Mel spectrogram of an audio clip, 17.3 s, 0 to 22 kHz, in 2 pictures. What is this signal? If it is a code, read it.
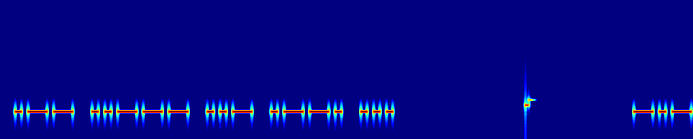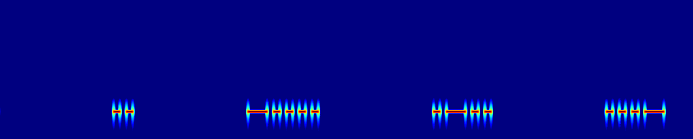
Morse code, heard as a keyed tone, about 15 wpm, spaced as for 8 wpm, 700 Hz. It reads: W2UPS KI6LV
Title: USA Call Signs - 6x Character Spacing - 15wpm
